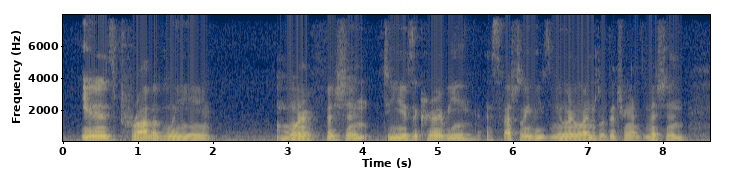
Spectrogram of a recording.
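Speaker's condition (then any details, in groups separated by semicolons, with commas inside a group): Cerebral palsy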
